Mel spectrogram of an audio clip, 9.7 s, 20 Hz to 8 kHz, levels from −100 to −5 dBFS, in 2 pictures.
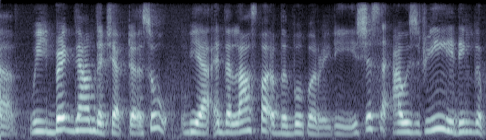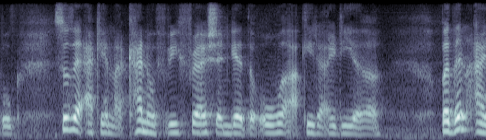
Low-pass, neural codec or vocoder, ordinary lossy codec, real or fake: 7.2 kHz; codec, 16 kHz, 0.8 kbps, ZipCodec; none; fake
